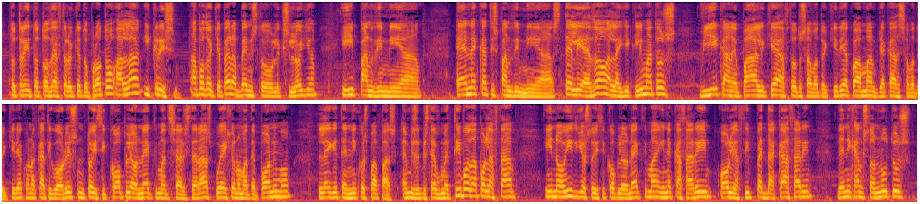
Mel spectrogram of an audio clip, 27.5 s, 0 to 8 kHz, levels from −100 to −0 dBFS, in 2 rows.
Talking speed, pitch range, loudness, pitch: 155 wpm, 135-165 Hz, -15 LUFS, 150 Hz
